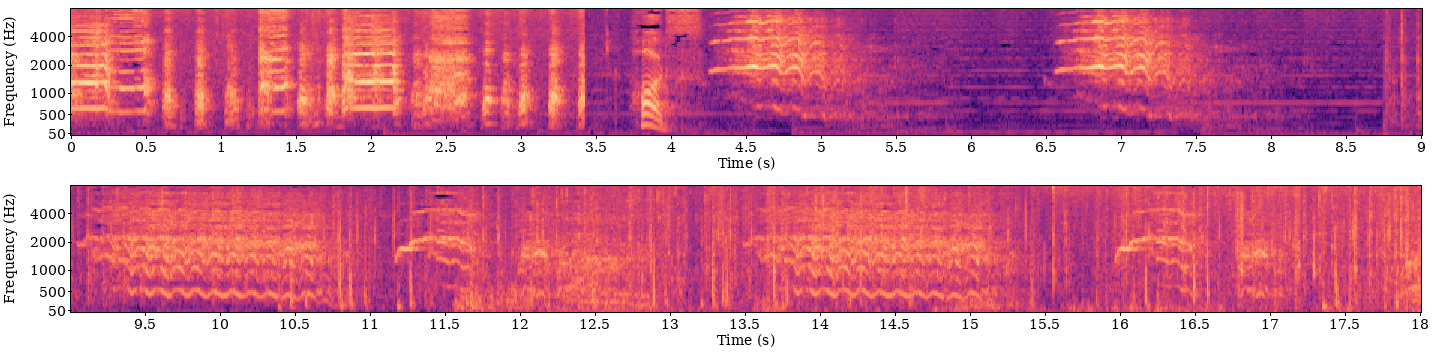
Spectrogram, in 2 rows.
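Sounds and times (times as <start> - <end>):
horses whinnying: 0.0 - 3.5, 4.3 - 5.8, 6.6 - 8.1, 8.8 - 18.0
hoofbeats on the ground: 0.0 - 18.0.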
